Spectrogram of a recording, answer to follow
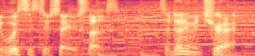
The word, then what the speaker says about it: Worcestershire: I've always said Worcestershire sauce. I'm missing an entire syllable in that my whole life. Yeah, like I said, there's like 5 different ways to pronounce that word.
